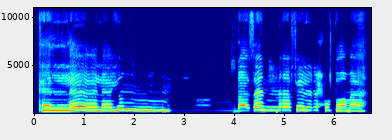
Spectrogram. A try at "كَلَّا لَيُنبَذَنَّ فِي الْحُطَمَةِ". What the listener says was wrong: با அல்ல ப. சத்து செய்யப்பட்ட நூன் ஒண்டிக்குது. சத்து செய்யப்பட்ட நூன் ஒண்டிக்குது. ஒரு அளவுக்கு அந்த இடத்துல நின்று போகணும். உண்ணா செஞ்சு போகணும்.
